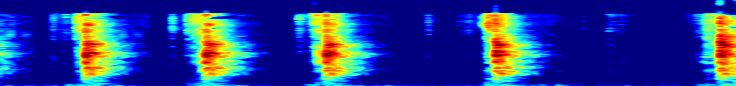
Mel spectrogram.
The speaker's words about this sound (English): And then what I'm going to do, I'm just going to dice the onion. And so I go straight up and down like so.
